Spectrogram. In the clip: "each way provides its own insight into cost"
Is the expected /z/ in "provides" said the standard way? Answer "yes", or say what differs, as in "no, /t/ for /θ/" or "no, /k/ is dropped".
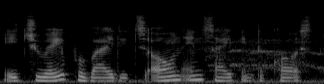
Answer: no, /z/ is dropped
